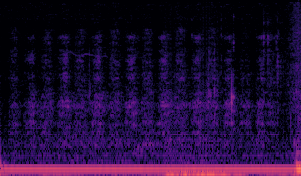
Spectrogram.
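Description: A steady low hum with faint scratching, rubbing sounds a little past the middle.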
